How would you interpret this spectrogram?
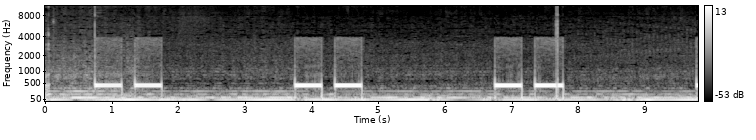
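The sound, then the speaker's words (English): Ringback tone of an outgoing phone call to a randomly selected number: three paired double-burst rings at steady, even intervals, fairly clear over a low background rumble, with no talking. “Are we ready on the phone lines? Here we go.”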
